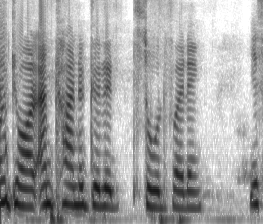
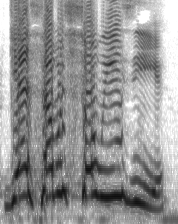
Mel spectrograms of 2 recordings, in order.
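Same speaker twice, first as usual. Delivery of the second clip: higher-pitched, slow gleeful cheer; triomphe; 7 semitones higher, 3 dB louder than usual. Real, not acted. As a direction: stretch it out in triumph, high-pitched. Celebrates winning a game round.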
